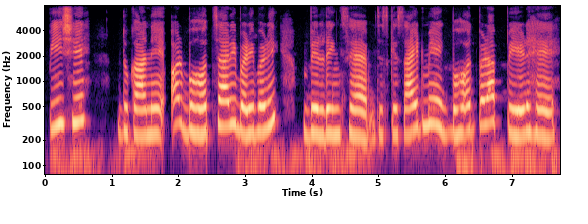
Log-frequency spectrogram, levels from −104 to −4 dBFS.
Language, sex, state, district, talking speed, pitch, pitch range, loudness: Hindi, female, Jharkhand, Ranchi, 130 wpm, 250 Hz, 235-295 Hz, -16 LUFS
